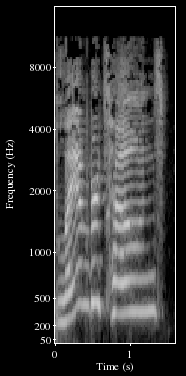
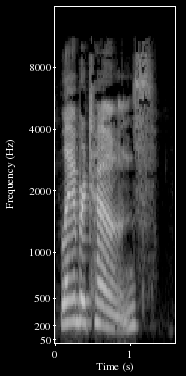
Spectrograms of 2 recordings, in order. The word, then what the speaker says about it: Lambertones: It's Lambertone's pickups. Yes. – Are you trying to figure out how to pronounce that incorrectly on purpose? – Lambertone's. Lambertone's, not Lambertone. It's with the S.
